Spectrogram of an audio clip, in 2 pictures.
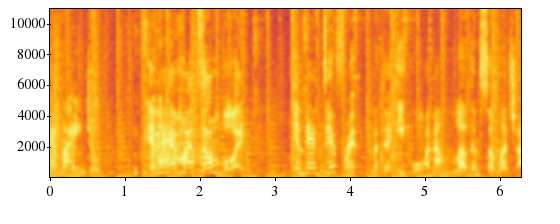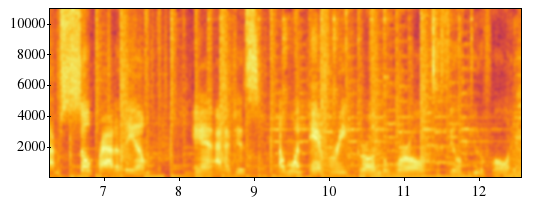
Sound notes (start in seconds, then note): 1.1 laughs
